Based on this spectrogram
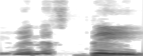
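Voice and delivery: वेंसडे as "wens-de", no first d; silent-D pronunciation. Shown as a demonstration. Teacher corrects pupils, वेंसडे with silent d. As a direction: go straight from n to s in वेंसडे. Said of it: "यानी दी हम नहीं".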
